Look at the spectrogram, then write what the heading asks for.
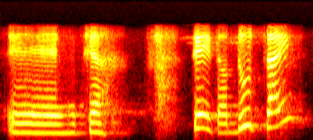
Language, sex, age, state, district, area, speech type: Nepali, female, 45-60, West Bengal, Jalpaiguri, rural, conversation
